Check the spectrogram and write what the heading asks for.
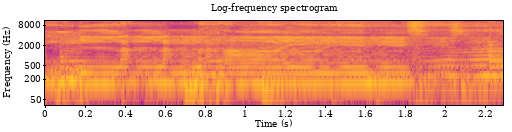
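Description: Vietnamese chầu văn ritual music: a held, chanted vocal line over steady accompanying instruments, with one sharp percussion stroke just before the end.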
